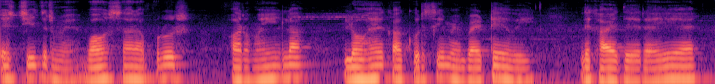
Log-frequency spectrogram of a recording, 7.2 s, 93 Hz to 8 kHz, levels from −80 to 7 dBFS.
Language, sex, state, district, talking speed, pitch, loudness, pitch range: Hindi, male, Jharkhand, Ranchi, 150 wpm, 115 Hz, -17 LUFS, 110-125 Hz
